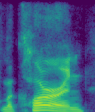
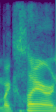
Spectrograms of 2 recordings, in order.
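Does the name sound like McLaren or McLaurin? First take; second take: McLaurin; McLaren. First: The name is said like McLaurin. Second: The name is said like McLaren. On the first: The speaker calls it right. "it's McLaurin" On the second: The speaker calls it wrong. "it's not McLaren"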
